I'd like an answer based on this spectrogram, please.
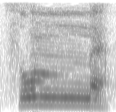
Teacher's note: وعندنا الميم طبعا تغن حركتين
